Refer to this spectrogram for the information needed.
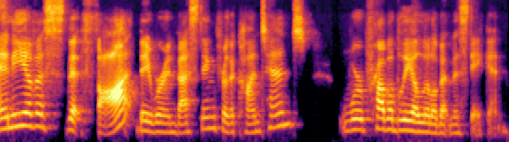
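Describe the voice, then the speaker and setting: A woman with an unremarkable speaking voice, lively intonation and a moderate pace. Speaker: business coach and speaker. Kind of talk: live online coaching talk.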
